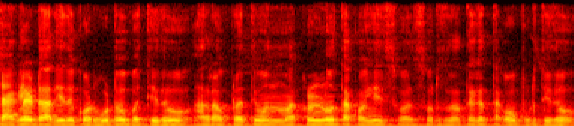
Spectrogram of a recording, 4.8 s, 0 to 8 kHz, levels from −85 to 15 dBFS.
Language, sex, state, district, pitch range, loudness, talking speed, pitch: Kannada, male, Karnataka, Chamarajanagar, 125-135 Hz, -20 LUFS, 160 wpm, 130 Hz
